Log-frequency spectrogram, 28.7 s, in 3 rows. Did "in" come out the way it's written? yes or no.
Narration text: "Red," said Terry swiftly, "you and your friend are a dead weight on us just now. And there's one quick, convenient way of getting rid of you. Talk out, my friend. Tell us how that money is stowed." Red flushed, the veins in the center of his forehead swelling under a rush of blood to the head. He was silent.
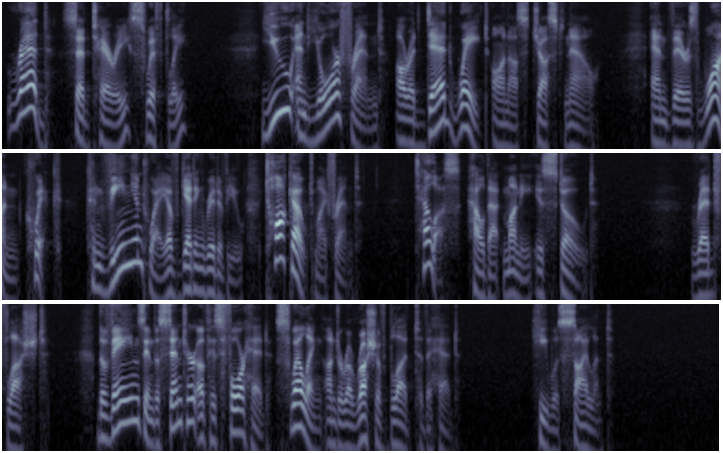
yes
